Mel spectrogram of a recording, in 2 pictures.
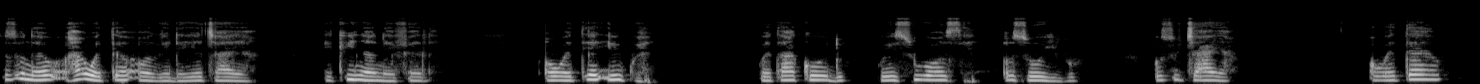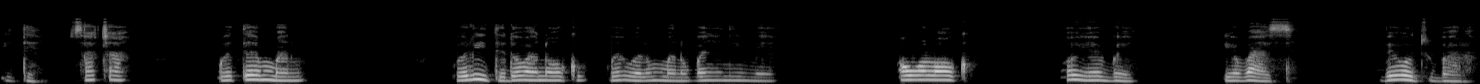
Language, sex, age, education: Igbo, female, 30-45, tertiary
